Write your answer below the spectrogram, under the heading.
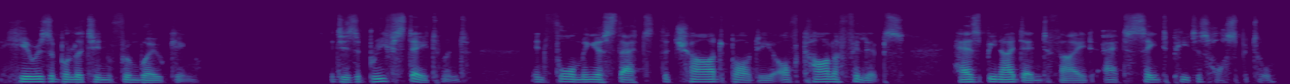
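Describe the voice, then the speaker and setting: A man's voice: on the low side, no room sound. A man playing a composed radio news announcer who reads bulletins formally, in a 1930s-style radio drama. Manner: formal, even bulletin delivery.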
